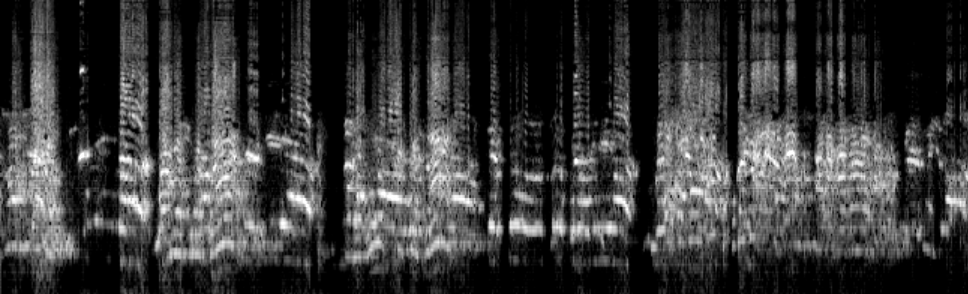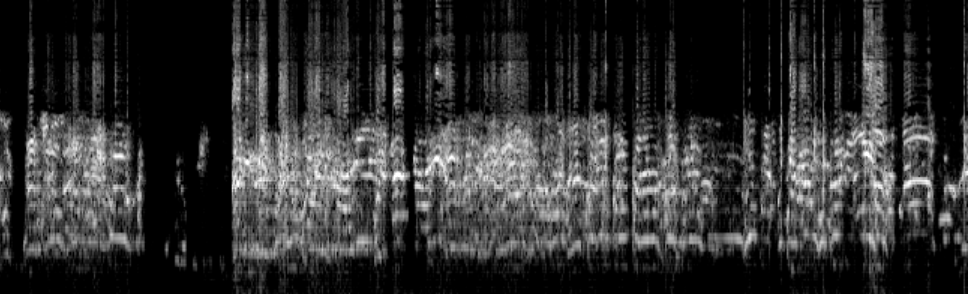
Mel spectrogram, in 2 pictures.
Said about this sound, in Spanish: Parte de lo que iban diciendo, gritando durante su recorrido, repito, rumbo al Palacio Legislativo de San Lázaro, básicamente pues las mismas demandas que han tenido durante años.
